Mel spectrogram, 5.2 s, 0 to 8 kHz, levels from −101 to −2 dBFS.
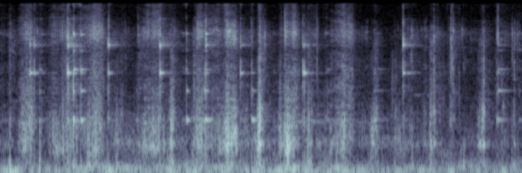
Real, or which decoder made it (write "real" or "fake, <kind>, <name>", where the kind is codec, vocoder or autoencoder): real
